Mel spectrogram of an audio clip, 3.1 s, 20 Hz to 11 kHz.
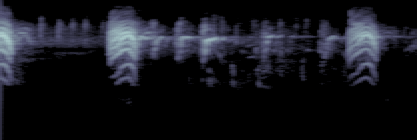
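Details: Brambling (Fringilla montifringilla) in a garden in April 2013, giving harsh, nasal, rasping notes about every two seconds, with softer thin chips and twitters between them.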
